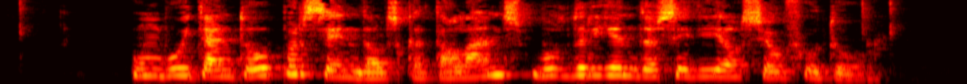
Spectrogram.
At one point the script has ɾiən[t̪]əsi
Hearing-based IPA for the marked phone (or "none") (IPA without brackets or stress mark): d̪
